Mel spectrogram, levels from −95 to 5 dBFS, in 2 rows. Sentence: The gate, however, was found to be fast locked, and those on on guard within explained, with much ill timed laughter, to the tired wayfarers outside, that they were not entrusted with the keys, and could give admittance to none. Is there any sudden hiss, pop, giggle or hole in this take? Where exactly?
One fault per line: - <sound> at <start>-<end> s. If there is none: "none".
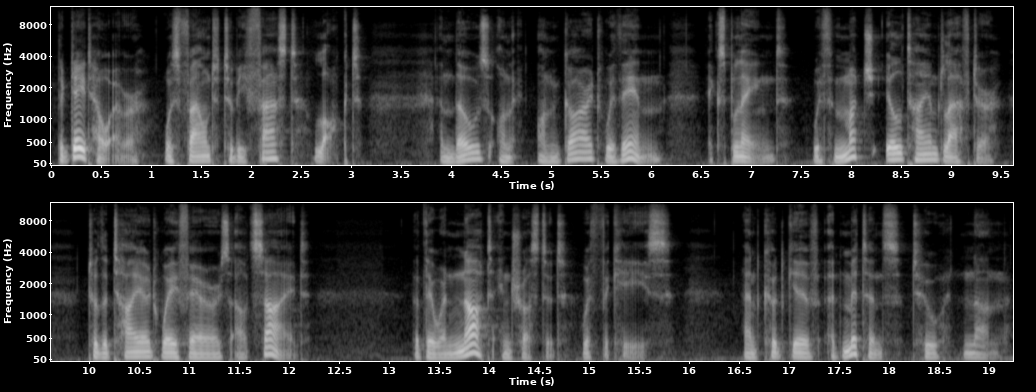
none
